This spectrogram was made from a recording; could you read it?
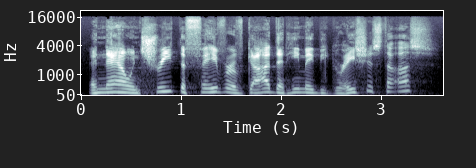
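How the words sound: It is read as a question, rising at the end. It asks how favor could possibly be gained. The speaker calls it wrong.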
